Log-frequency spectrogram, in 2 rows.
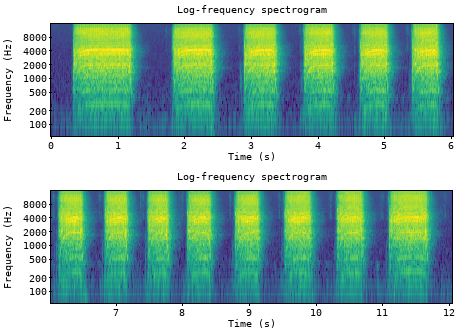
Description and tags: Drill Sharp Stops 1
Steel, Plastic, Bang, Friction, Metal, Tools, Boom, Impact, Tool, Smash, Crash, Hit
